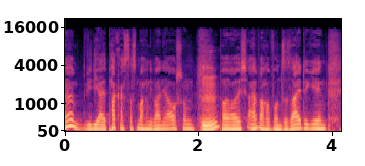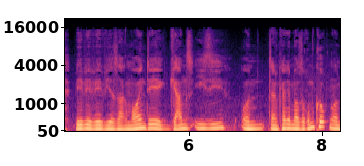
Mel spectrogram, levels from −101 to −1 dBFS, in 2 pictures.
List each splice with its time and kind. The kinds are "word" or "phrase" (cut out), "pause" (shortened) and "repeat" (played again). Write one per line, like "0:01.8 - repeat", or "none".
none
